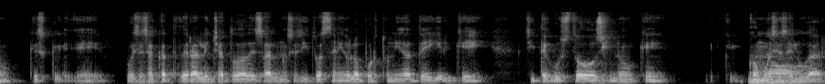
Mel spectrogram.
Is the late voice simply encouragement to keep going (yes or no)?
no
